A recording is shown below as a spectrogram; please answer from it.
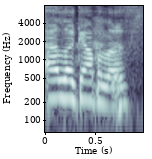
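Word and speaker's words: Elagabalus: but first I have to learn how to pronounce that man's name properly. Should we practice? Ella Gabalas. Ella Gabalas.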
